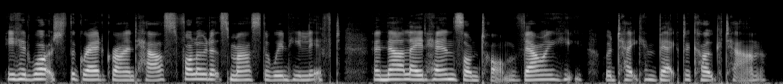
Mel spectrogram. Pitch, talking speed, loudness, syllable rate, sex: 215 Hz, 200 wpm, -18 LUFS, 4.9 syllables/s, female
